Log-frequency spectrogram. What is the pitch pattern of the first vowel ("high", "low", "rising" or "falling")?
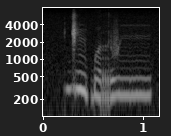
falling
